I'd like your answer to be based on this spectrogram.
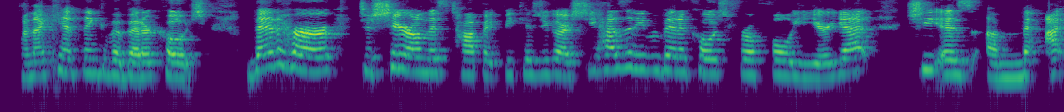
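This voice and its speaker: At a fairly quick pace, a woman with a fairly high pitch speaks with ordinary pitch variation over noticeable background noise. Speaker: team leader hosting a coach training call. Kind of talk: team call announcements and speaker introduction. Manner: fast.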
